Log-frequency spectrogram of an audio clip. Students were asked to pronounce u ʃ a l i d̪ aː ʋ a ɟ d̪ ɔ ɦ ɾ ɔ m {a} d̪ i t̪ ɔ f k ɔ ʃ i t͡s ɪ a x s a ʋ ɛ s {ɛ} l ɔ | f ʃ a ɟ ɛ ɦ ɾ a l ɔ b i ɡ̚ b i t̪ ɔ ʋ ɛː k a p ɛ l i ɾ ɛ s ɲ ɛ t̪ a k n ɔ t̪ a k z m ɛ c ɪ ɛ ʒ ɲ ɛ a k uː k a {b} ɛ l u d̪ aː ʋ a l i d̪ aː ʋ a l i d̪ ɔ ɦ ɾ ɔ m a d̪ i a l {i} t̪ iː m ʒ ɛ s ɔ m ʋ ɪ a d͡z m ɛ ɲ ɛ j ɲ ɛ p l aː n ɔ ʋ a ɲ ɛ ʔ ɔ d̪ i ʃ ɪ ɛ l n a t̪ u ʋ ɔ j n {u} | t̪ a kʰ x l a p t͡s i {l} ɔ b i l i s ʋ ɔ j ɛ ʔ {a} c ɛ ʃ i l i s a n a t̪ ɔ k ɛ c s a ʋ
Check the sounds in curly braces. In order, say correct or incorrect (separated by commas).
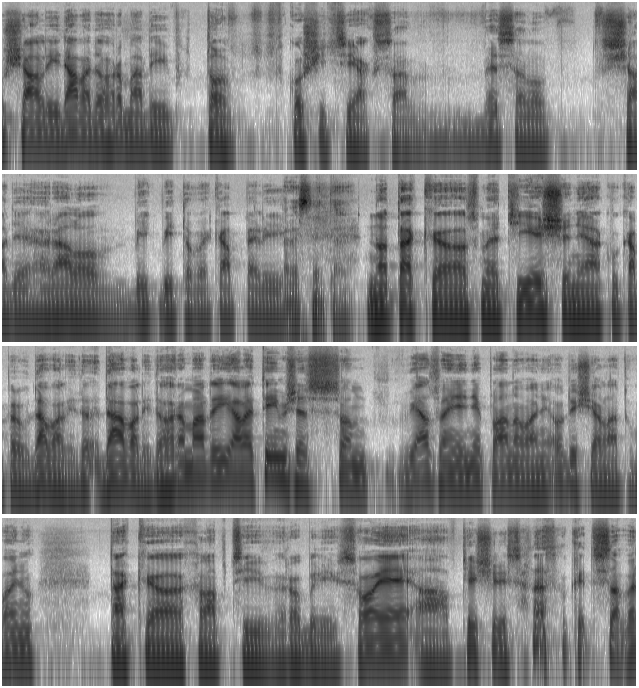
correct, correct, incorrect, incorrect, correct, incorrect, correct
